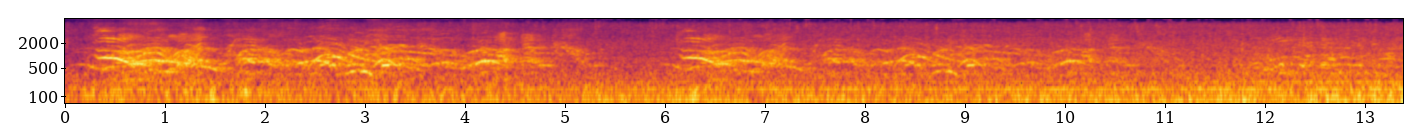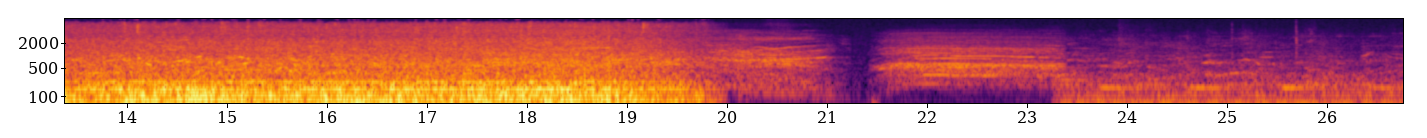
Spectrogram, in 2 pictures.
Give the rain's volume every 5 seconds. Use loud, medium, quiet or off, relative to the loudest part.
medium, medium, loud, loud, off, off.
